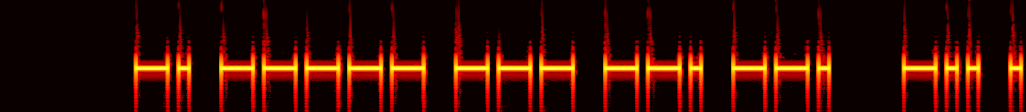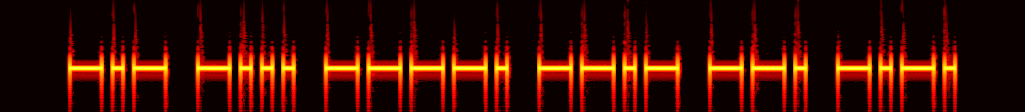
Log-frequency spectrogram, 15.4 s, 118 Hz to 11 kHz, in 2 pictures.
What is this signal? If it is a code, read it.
Morse code, heard as a keyed tone, about 15 wpm, 700 Hz. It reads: N0OGG DE KB9QGC
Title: USA Callsign DE Callsign 15wpm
